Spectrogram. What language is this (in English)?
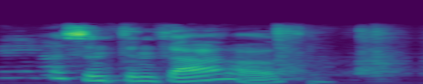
Kabyle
